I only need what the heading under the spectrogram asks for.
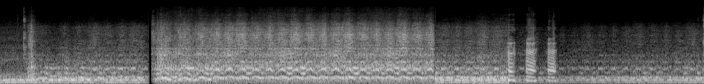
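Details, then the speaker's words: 1960 Chevrolet Impala, sat for decades, cranked on the key switch with a newly fitted battery: the starter spins it about three seconds at roughly 2.5 compressions per second, a nice healthy, even crank. "sounds like a nice healthy crank too nice and even"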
